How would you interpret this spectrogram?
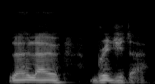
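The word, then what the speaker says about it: Lollobrigida: talked about yesterday i understand this is actually pronounced lolo brigida and lolo bridges was a italian film actress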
